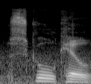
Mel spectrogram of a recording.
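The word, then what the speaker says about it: Schuylkill: of it you've got the I'm going to pronounce it school kill River it's spelled s c h u y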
